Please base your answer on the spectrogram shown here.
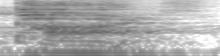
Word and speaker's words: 바알: 바알. 자, 남편도 바알이고 우상을 섬겼던 것도 바알이에요. 자, 예수님께서 남편이라고 할 때 바알은 뭐냐면요. 길게 발음하는 거예요.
